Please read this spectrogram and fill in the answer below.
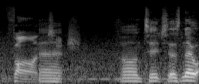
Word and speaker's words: Vantage: I must say, the new Vantage, give it its proper British pronunciation, doesn't that have the engine from a Merc?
